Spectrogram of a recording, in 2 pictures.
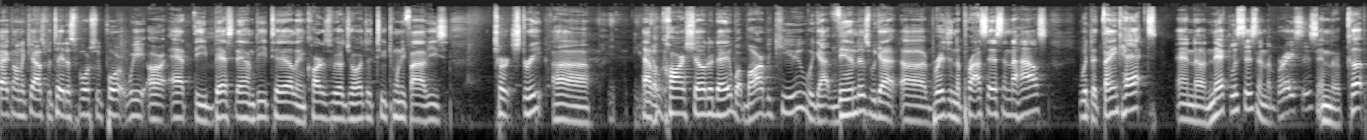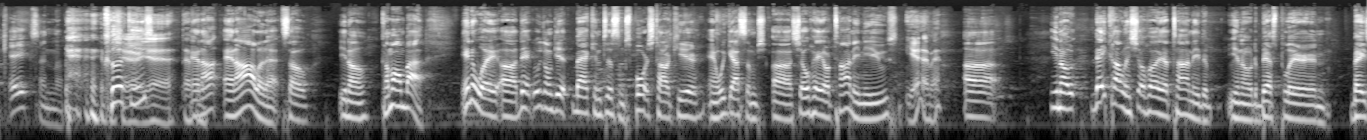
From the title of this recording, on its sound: Live at the Best Damn Detailer car show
